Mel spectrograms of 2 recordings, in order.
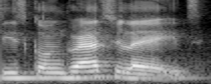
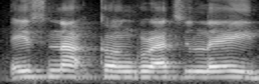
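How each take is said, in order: First: The stress falls on the third-last syllable. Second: The stress falls on a different syllable. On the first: The speaker calls it right. "usually stressed on the third syllable from the end" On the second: The speaker calls it wrong. "It's not"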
